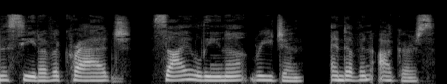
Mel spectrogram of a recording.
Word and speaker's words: Žilina: Žilina, Slovak pronunciation, German, Zilin, or Zlan, Hungarian, Solna, Polish,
